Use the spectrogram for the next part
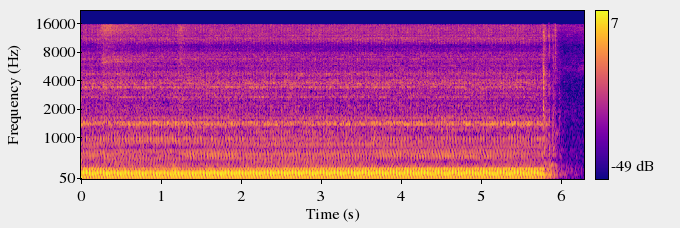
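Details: Loud steady low compressor hum with a fast pulsing rattle, then a sudden drop to quiet, as a refurbished oxygen concentrator under flow-rate and purity testing runs, then stops.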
